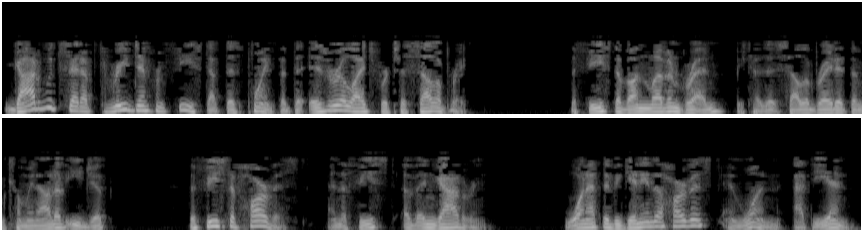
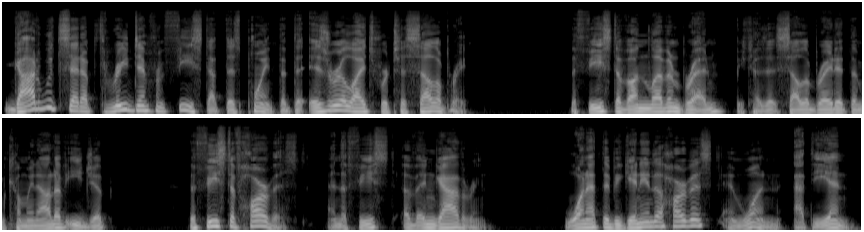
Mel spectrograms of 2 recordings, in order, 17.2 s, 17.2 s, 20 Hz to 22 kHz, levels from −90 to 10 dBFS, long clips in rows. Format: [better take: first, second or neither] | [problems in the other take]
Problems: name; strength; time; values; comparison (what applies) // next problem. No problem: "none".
second | garbled, watery; badly; nothing above 5 kHz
